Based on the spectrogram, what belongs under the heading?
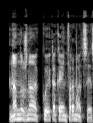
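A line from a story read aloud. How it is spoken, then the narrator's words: Plain. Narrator (Russian): сказал бандит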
